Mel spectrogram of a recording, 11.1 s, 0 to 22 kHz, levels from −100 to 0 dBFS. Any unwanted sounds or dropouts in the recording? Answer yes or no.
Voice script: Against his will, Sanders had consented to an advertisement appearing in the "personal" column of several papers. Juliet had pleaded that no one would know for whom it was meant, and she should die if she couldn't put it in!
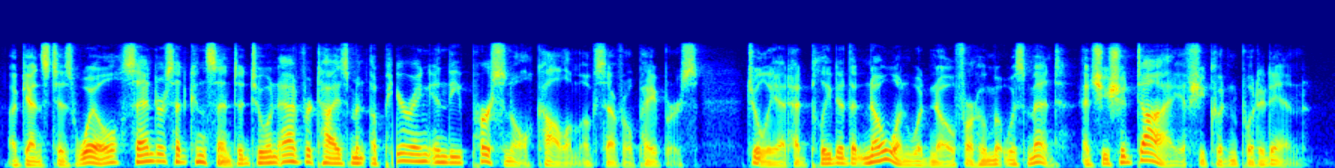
yes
